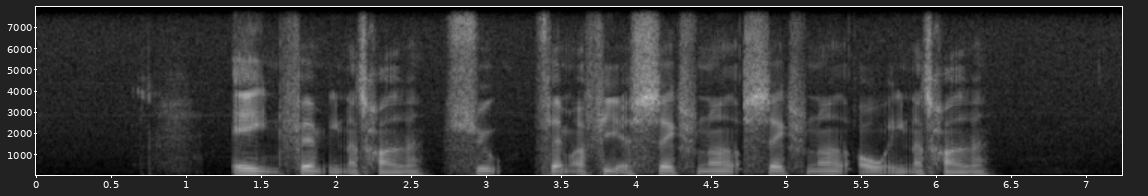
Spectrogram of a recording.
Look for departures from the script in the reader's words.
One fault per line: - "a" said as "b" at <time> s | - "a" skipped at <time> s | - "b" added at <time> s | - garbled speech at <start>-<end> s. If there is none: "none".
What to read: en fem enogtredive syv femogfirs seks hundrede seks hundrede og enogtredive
none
